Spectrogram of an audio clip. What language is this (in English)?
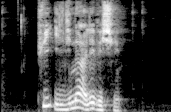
French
